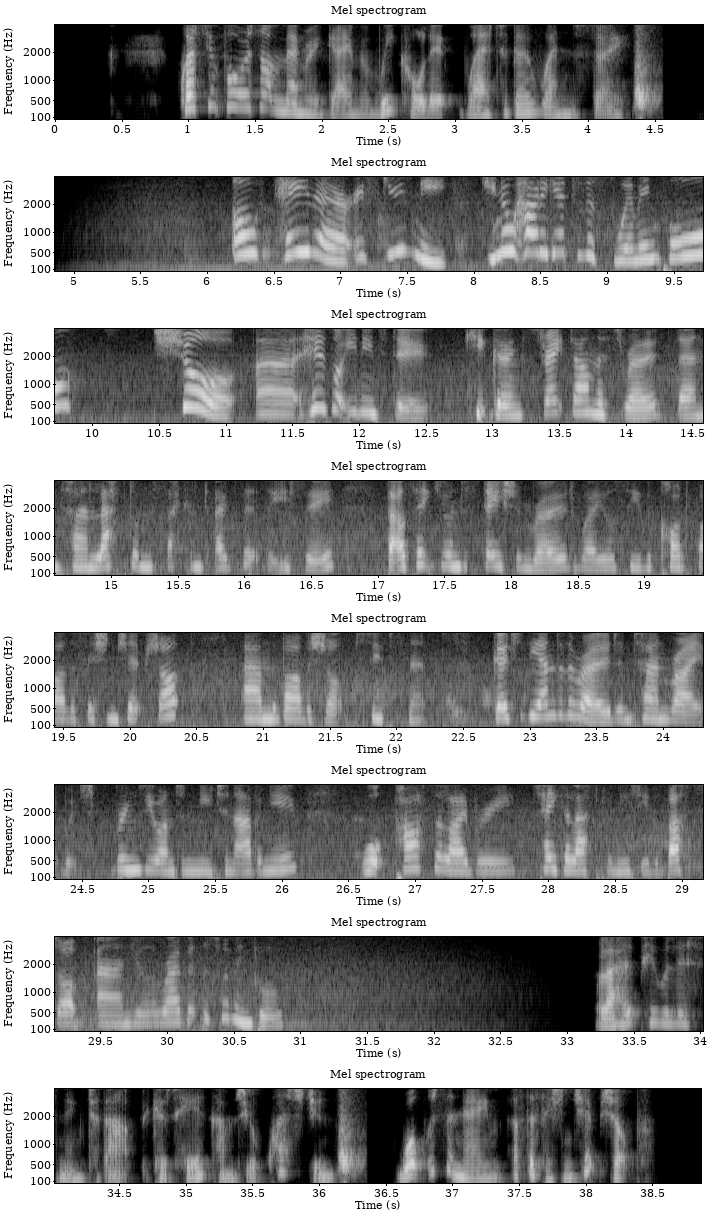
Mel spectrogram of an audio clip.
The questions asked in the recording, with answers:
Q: What was the name of the fish and chip shop?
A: it was called the Codfather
